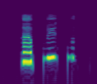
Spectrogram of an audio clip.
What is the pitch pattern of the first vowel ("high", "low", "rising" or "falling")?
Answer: rising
